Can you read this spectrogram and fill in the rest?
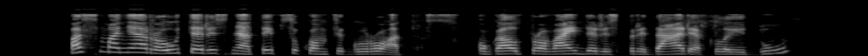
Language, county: Lithuanian, Klaipėda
